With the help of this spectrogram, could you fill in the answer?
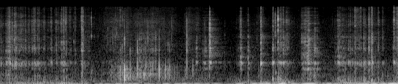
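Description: A black utility knife blade shaves and scrapes crumbly curls from a solid, dry blue soap chunk held in the hand. The result is a run of quick, uneven, crackly scraping strokes with dry, bright texture. A faint steady tone near 1 kHz and a low rumble sit underneath.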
